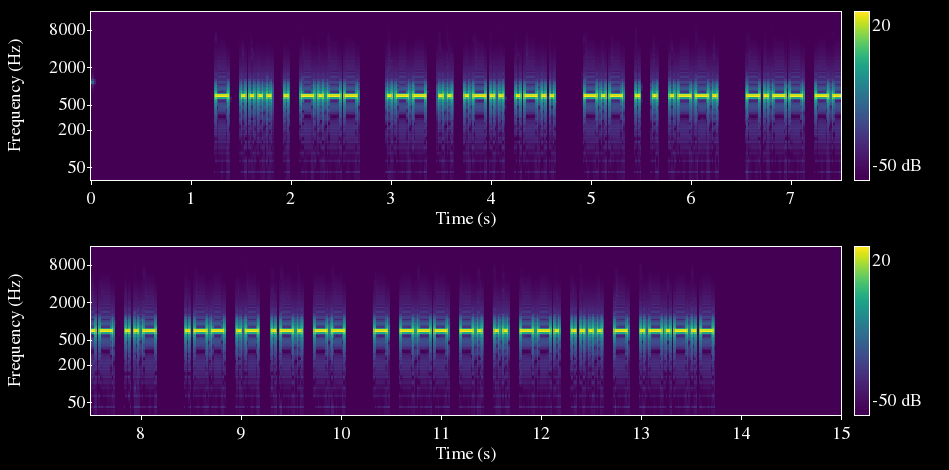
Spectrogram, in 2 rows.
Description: Morse code, heard as a keyed tone, about 28 wpm, 700 Hz. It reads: THEY WILL KEEP YOU WARM TONIGHT.
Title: Sentences from Top 1000 Words - Review Part 3 - 28wpm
